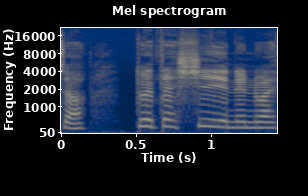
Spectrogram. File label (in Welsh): "llyn", Welsh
